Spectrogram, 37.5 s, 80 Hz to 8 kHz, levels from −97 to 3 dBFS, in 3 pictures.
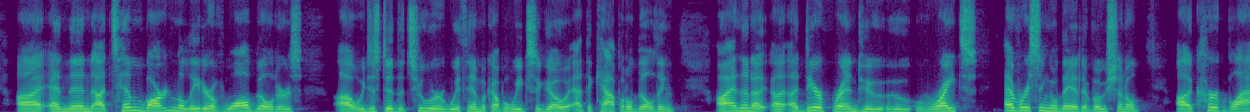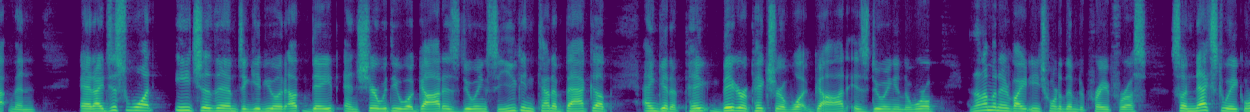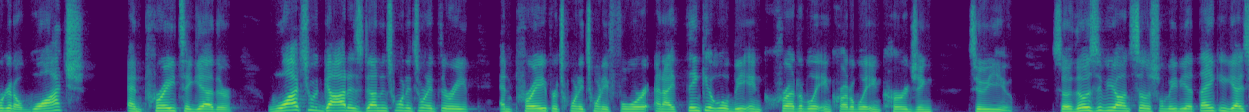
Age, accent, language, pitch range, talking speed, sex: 50-69, American, English, 160-190 Hz, 220 wpm, male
